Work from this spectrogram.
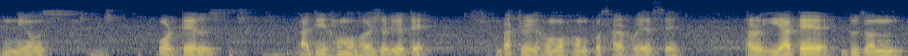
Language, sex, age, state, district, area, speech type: Assamese, male, 45-60, Assam, Dhemaji, rural, spontaneous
